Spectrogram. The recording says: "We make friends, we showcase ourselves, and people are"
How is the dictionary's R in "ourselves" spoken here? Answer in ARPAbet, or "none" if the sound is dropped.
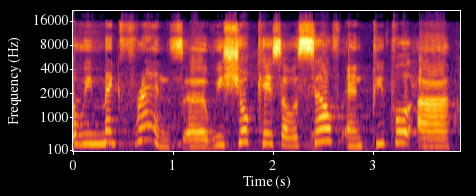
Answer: W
